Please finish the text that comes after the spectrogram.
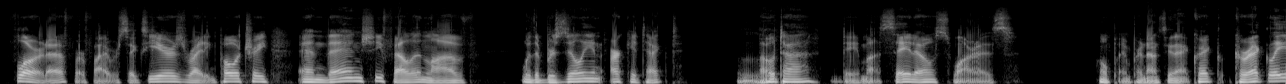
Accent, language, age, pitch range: American, English, 30-49, 95-130 Hz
